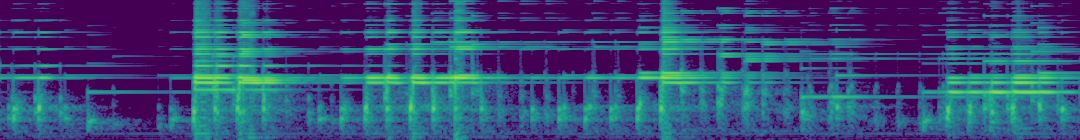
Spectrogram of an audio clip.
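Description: Solo keyboard music with a piano sound: soft, quick notes at first, then loud chords struck about one and a half seconds in, again around three and five seconds, and once more near the end.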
